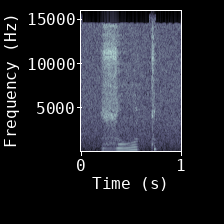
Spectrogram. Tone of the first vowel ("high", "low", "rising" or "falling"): rising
